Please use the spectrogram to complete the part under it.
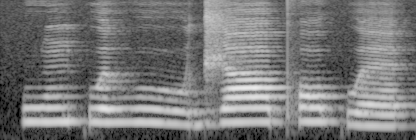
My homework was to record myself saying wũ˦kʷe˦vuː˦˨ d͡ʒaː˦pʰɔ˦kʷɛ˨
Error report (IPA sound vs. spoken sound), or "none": e˦ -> ɛ˦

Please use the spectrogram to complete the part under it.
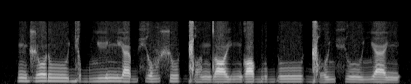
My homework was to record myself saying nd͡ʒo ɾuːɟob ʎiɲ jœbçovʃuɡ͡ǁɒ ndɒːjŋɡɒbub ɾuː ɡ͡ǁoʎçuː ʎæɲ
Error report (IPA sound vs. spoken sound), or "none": œ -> æ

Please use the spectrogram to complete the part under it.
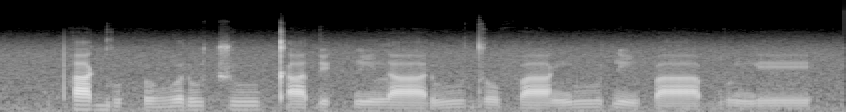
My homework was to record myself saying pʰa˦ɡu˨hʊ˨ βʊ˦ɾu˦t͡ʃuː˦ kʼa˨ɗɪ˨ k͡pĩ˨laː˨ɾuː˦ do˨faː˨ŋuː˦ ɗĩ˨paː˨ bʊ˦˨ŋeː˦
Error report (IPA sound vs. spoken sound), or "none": none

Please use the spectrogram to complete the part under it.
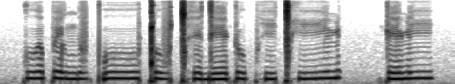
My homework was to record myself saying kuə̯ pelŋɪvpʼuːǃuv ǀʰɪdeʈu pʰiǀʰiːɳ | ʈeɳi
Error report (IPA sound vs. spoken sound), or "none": none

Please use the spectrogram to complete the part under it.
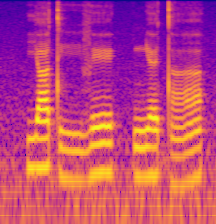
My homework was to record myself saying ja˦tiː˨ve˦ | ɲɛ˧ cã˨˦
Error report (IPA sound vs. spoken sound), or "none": c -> t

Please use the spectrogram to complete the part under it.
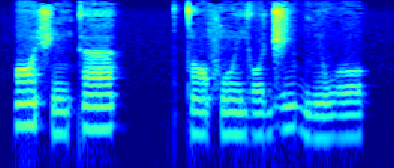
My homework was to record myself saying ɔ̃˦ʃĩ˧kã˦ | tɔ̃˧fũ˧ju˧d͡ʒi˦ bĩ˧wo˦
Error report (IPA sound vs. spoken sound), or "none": u˧ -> o˧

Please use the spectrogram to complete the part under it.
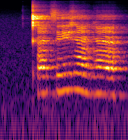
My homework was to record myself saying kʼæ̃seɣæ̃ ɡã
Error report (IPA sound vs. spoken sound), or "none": ã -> æ̃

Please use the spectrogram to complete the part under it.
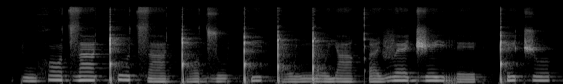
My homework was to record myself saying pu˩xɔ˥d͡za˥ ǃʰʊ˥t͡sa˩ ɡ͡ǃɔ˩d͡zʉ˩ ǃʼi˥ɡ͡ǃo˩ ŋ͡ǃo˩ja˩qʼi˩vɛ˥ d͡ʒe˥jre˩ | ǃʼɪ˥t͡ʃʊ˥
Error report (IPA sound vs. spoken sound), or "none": ʉ˩ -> u˩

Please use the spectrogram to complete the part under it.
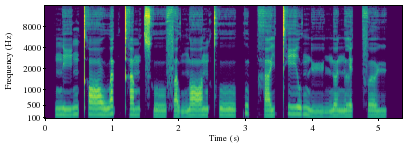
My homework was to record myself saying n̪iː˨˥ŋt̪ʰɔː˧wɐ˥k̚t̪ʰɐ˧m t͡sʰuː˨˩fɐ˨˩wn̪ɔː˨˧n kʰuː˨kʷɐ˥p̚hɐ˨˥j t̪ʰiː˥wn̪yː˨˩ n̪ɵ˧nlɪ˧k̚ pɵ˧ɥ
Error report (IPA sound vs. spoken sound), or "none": p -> f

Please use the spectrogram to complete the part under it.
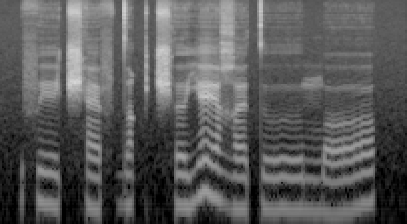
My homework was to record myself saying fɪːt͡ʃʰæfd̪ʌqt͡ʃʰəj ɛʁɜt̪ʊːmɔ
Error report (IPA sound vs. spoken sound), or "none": none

